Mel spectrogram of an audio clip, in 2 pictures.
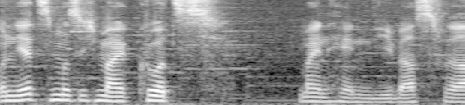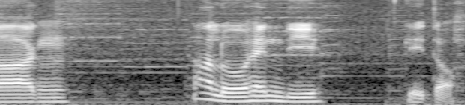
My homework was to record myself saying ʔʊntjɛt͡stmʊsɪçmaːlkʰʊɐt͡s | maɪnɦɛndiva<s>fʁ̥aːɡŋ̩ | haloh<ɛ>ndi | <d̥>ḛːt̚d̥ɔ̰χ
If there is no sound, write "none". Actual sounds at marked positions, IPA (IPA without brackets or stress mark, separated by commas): s, ɛ, ɡ̥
